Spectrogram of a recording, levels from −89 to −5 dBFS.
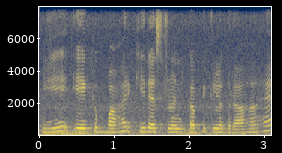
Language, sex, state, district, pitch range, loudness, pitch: Hindi, female, Punjab, Pathankot, 220-240 Hz, -16 LUFS, 230 Hz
